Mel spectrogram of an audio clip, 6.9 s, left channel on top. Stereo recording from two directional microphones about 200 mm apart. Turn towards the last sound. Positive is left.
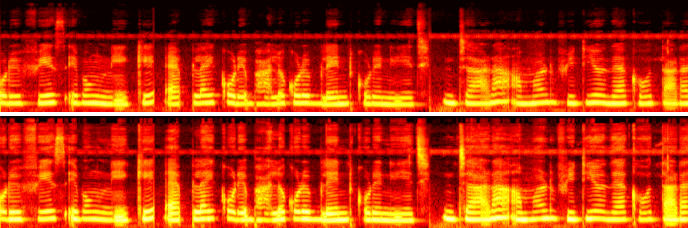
turn(degrees=-50)  # may be behind; listen again after turning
